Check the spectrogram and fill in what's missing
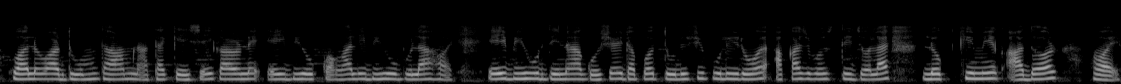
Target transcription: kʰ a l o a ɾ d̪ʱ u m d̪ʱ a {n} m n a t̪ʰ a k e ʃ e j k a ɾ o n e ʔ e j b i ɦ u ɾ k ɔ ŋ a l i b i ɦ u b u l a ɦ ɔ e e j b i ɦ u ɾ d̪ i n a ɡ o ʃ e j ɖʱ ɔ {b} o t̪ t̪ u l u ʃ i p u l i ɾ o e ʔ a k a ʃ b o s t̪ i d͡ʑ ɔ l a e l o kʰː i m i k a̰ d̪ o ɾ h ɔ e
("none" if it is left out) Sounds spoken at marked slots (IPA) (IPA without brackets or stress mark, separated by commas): none, p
